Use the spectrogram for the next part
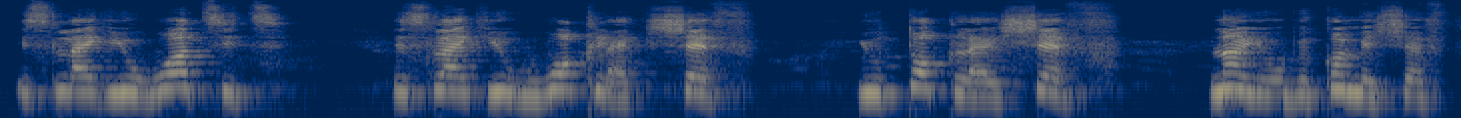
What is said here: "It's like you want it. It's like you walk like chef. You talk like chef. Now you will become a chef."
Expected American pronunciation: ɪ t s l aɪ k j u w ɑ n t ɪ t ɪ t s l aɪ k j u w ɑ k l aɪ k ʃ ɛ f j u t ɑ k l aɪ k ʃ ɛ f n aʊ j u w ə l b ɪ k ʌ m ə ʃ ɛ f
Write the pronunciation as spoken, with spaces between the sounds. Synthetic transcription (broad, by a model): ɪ t s l aɪ k j u w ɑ t ɪ t ɪ t s l aɪ k j u w ɑ k l aɪ k ʃ ɛ f j u t ɑ k l aɪ k ʃ ɛ f n aʊ j u w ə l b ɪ k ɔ m ə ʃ ɛ f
